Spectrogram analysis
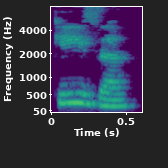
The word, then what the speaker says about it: geyser: how to use the geezer geyser geyser in just a moment's time geyser geyser british pronunciation giza giza that sounds better giza giza all right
